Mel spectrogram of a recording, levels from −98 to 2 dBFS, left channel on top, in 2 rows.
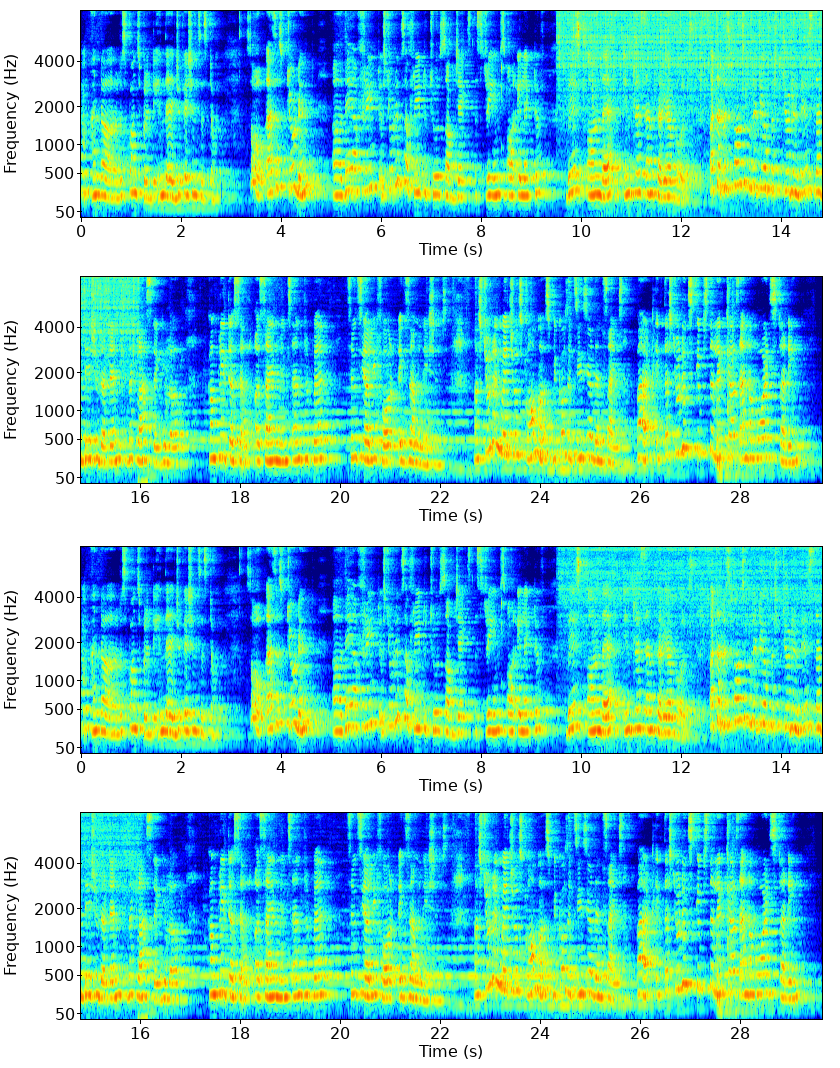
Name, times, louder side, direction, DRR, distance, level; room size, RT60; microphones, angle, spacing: voice 1, 0.0-2.8 3.3-4.7 5.0-9.2 9.7-17.1 17.4-19.7 20.2-29.2, equal, 5° left, 4 dB, 2.4 m, -25 dB
Water tap faucet / Sink (filling or washing), 9.5-16.0, left 6 dB, 80° left, 6.9 m, -38 dB
Wind instrument woodwind instrument, 14.5-25.4, right 4 dB, 15° right, 7.4 m, -42 dB
27.0 x 15.5 x 7.7 m, 1.2 s
head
